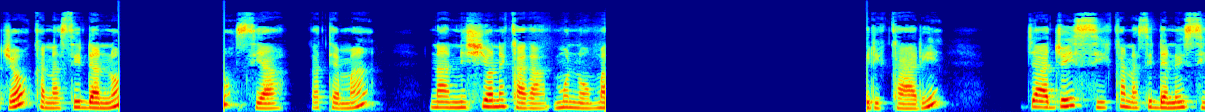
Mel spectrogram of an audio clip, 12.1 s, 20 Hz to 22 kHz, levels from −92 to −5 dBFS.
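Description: At 1.19 s the player ran out of downloaded audio and halted until more data arrived, a rebuffering stall. The speech cuts to silence until 2.24 s, then picks up exactly where it stopped. Nothing is missing, but about 1.06 s of dead air is added.

From 6.05 s to 8.67 s there is an audio dropout to silence, likely from the input being lost while the recording carried on writing zeros. The speech breaks off mid-flow into total silence with no room tone, and about 2.62 s of speech is gone.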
